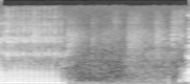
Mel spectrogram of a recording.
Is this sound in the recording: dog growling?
yes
